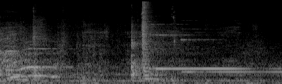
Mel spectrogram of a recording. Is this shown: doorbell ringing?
yes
